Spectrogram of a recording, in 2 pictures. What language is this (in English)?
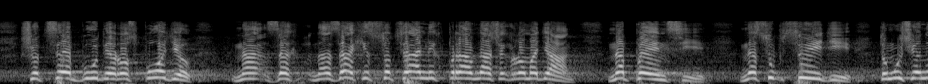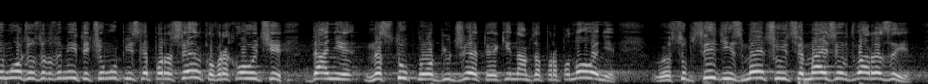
Ukrainian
